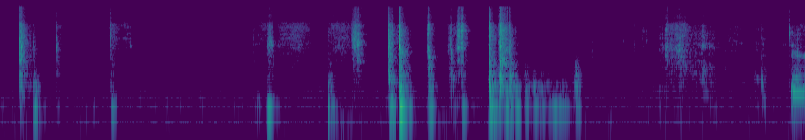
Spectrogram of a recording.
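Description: Adhesive tape pulled off its roll and pressed down along the edge of cardstock, a run of irregular crackles, clicks and rustles, the loudest about four seconds in, with paper handling near the end.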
